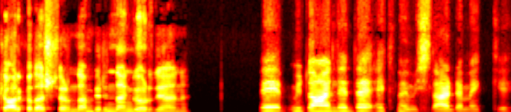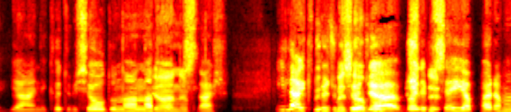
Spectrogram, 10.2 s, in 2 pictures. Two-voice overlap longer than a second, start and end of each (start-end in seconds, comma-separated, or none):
8.3-9.5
